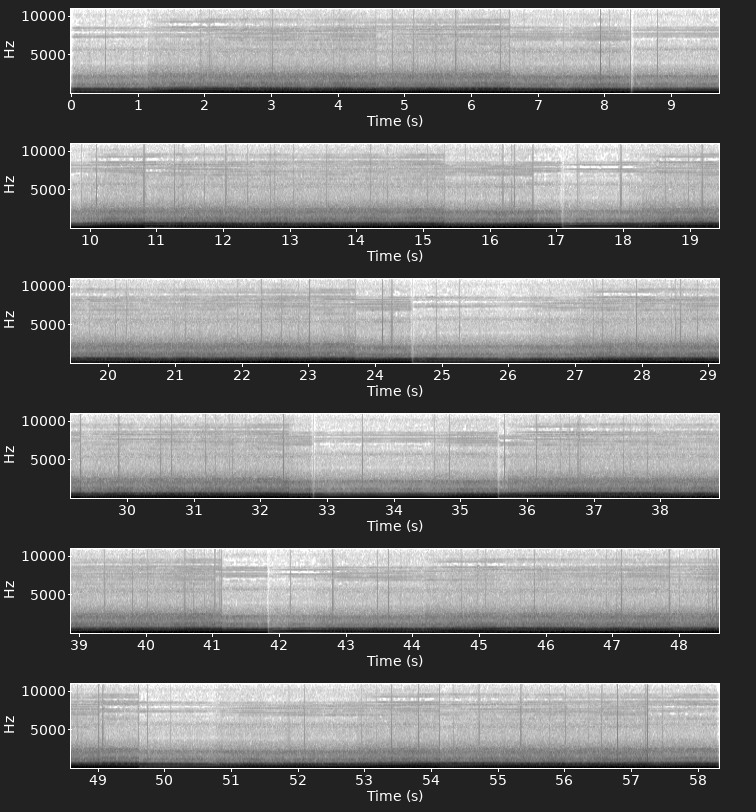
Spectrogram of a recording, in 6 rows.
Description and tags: the gift 0001
A file made by layering and lowering the pitch of the sample "harmonicsound" by ricemutt.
